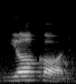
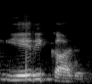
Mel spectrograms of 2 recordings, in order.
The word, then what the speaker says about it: Yercaud: a tamil word which the britishers are kind of distorted mispronounces your chord but basically it's called erica erie is lake card is forest there's a beautiful lake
